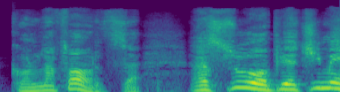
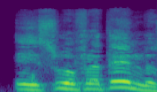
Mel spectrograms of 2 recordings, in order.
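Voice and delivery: plain reading voice

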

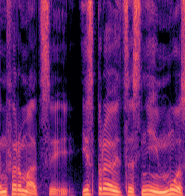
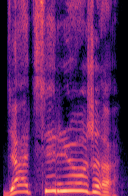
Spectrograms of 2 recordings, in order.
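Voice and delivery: very high, drawn-out astonished yell; 13 semitones higher, slower than usual. A narrator's reading. Boy yelling to newly found uncle, astonished. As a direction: scream the name high, stretching it out. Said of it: "заорал я, выпучив глаза".

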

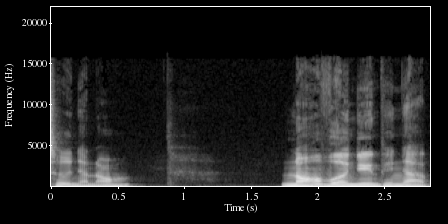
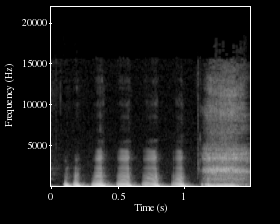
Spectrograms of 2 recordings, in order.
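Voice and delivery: mocking giggle; 4 semitones higher, 5 dB quieter than usual. Effeminate man mocking the shaman.

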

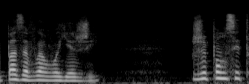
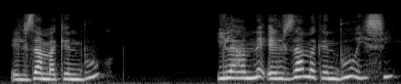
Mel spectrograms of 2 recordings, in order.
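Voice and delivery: loud, higher, incredulous questioning; shocked disbelief; 5 semitones higher, 6 dB louder than usual. A narrator's reading. Anne learning that Elsa has been brought here, shocked disbelief. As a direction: build from a stunned question to an outraged one.

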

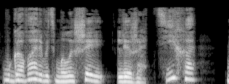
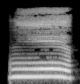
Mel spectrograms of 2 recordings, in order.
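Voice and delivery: stubborn; 11 semitones higher than usual. Acted. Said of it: "заупрямился дракончик".

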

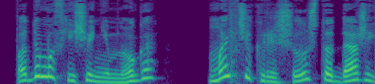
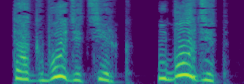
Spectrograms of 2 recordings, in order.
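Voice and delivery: loud, drawn-out furious insistence; heated, emphatic outburst; angry hiss; 4 semitones higher, 10 dB louder, slower than usual. A narrator's reading. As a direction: hammer it at him angrily. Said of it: "зашипела на него мама".

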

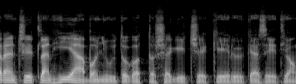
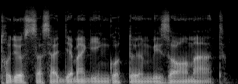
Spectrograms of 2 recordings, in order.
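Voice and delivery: ordinary delivery

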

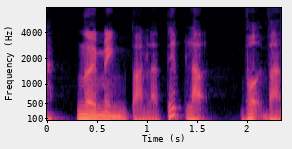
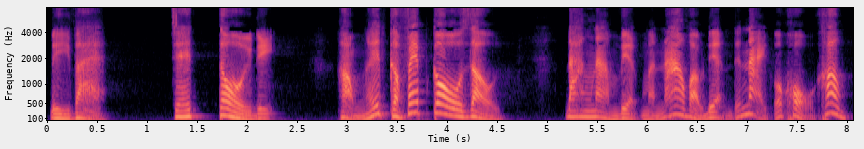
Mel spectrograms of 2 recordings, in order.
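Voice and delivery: louder, higher exasperated rebuke; angry scolding; 5 semitones higher, 6 dB louder than usual. A narrator's reading. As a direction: chase her out, fed up. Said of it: "chỉ tay ra ngoài nói".

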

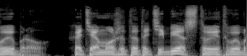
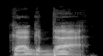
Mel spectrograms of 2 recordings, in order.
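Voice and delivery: growled question; 4 dB louder than usual. A narrator's reading. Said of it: "рыкнул Диан".

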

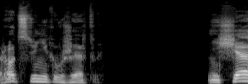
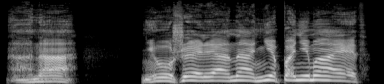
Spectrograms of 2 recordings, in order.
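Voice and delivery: slow, loud, high despairing cry; anguished cry; 5 semitones higher, 6 dB louder, slower than usual. A narrator's reading. Samoylov despairs about the victim, loud anguished. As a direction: cry out in disbelief.

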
